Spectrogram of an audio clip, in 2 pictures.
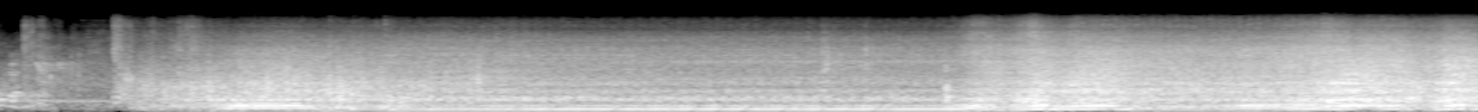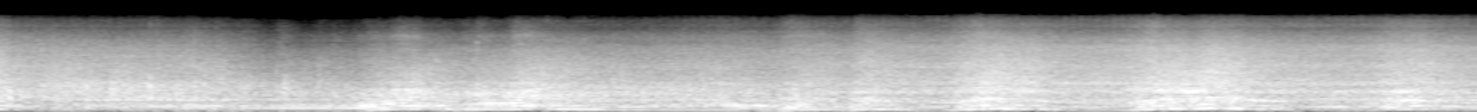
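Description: A car engine starts and idles roughly, revving now and then.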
